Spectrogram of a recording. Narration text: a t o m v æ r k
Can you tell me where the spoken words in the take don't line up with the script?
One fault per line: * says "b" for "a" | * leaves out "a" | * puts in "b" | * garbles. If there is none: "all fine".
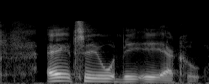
* leaves out "m"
